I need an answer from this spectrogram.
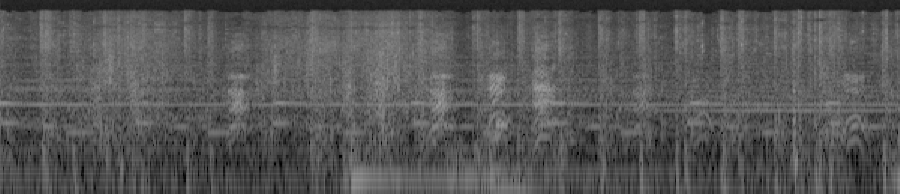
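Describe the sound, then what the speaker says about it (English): A dog barks in short bursts over steady horse hoofbeats clopping, with Red Dead Redemption game sound running throughout. "Stop barking!"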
